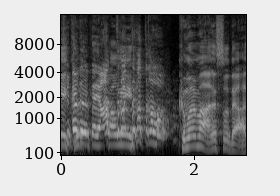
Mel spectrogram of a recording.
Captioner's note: mocking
